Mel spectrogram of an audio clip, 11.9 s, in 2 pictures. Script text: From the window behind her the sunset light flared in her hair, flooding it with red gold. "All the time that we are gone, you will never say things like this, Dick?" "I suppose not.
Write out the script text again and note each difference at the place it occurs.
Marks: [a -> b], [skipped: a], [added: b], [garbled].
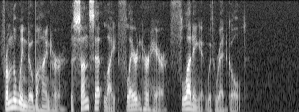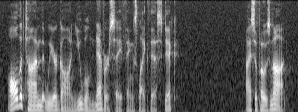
From the window behind her the sunset light flared in her hair, flooding it with red gold. "All the time that we are gone, you will never say things like this, Dick?" "I suppose not.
